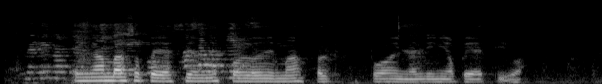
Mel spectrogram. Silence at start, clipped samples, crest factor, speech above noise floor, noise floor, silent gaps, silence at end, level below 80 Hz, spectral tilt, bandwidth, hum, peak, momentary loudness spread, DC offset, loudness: 0.25 s; under 0.1%; 20 dB; 34 dB; -59 dBFS; none; 0.8 s; -54 dBFS; -8.5 dB/octave; 9.8 kHz; none; -6 dBFS; 16 LU; under 0.1%; -26 LUFS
